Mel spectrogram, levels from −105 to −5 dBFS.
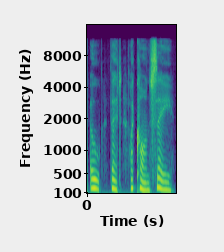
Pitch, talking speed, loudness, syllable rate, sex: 175 Hz, 170 wpm, -20 LUFS, 4.0 syllables/s, female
